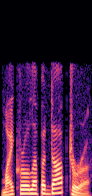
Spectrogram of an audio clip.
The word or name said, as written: microlepidoptera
